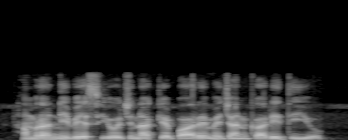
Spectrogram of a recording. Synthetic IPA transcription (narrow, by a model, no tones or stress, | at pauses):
həmɾanɪʋeːsjoːd͡ʒnakebaːɾemẽd͡ʒaːnkaːɾid̪ijoː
